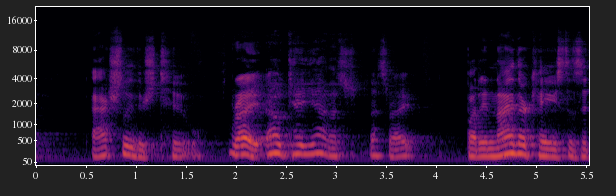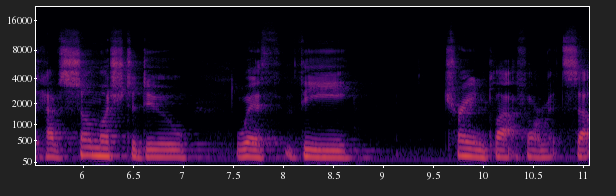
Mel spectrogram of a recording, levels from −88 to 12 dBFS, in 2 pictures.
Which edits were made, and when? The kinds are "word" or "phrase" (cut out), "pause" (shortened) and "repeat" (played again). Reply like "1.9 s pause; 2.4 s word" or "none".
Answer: none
